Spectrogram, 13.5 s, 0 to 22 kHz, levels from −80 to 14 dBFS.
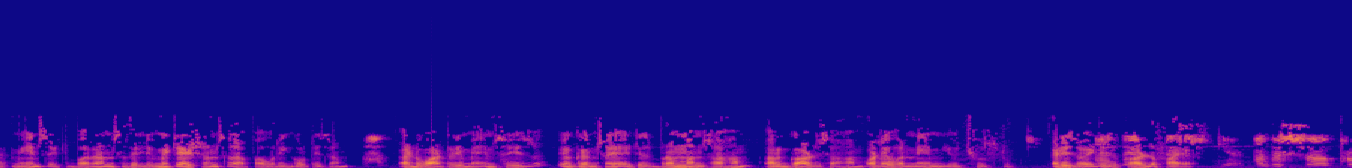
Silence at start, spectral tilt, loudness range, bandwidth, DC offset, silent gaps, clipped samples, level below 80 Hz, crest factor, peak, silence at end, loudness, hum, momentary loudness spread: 0 s; -3 dB/octave; 2 LU; 7.2 kHz; under 0.1%; none; under 0.1%; -64 dBFS; 22 dB; 0 dBFS; 0 s; -21 LUFS; none; 16 LU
